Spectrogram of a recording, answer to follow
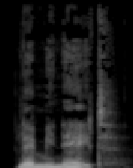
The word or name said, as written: LAMINAT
